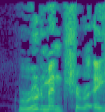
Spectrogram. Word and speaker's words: rudimentary: And he's rudimentary. He is an average player. – What just happened there? – I try to say rudimentary. – Rudimentary, and, Mike. That's how you say it. That's how you pronounce it.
